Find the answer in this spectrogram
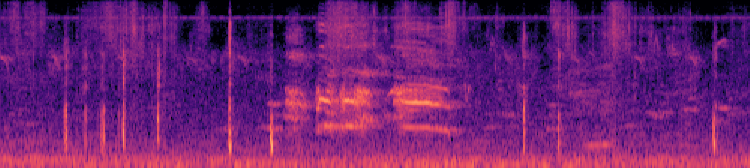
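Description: A chicken gives a single drawn-out, nasal crow lasting about a second and a half, among scattered sharp taps and a low background rumble.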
